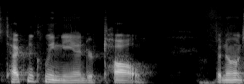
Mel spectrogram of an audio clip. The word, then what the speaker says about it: Neanderthal: It's not even technically pronounced Neanderthal. It's technically Neanderl, but no one says that.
